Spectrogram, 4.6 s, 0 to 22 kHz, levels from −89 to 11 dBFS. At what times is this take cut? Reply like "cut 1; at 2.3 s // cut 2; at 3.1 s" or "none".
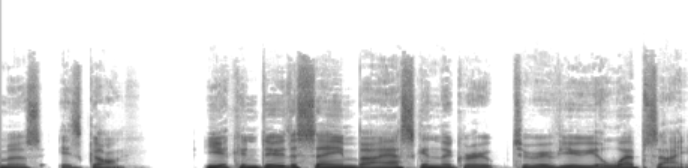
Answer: none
